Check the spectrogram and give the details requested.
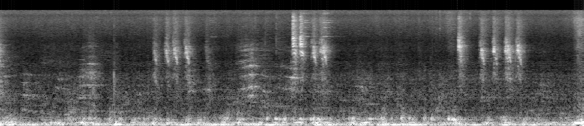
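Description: Birds chirping in a few short bursts of quick high notes, over a steady low background rumble.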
